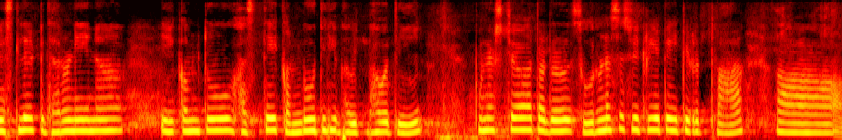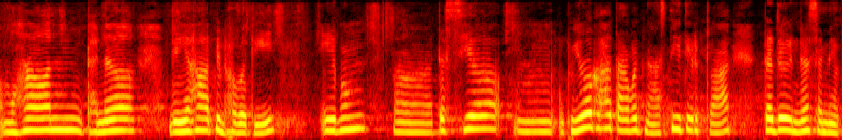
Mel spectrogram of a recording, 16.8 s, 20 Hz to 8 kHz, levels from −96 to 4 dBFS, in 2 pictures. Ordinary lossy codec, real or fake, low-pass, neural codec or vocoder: none; fake; none; codec, 16 kHz, 2 kbps, FreqCodec, larger model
